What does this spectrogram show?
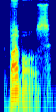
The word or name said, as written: bubbles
